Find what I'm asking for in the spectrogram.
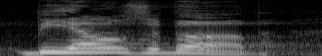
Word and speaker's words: Beelzebub: And so the word that we have, Beelzebub, is a transliteration from the Greek. It is literally how you would pronounce the word in the Greek, Beelzebub.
